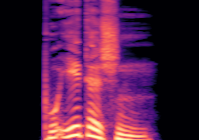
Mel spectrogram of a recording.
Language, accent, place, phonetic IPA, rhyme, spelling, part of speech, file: German, Germany, Berlin, [poˈeːtɪʃn̩], -eːtɪʃn̩, poetischen, adjective, De-poetischen.ogg
- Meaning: inflection of poetisch: 1. strong genitive masculine/neuter singular 2. weak/mixed genitive/dative all-gender singular 3. strong/weak/mixed accusative masculine singular 4. strong dative plural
